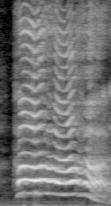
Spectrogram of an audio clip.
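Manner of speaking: high, loud taunting ha ha ha; mocking pig laugh. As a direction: laugh right in the wolf's face. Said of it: "said the pig".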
